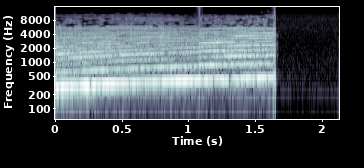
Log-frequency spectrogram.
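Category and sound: sound effect, siren sound effect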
